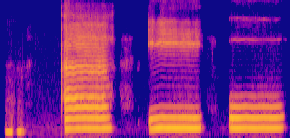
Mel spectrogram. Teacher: Ketika kita membaca mad alif, mad wau, mad ya tanpa mencampur suara hidung atau suara gun ghunah. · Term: makhraj aljauf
